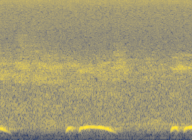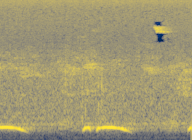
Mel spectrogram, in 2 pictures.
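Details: Chilean pigeon (Patagioenas araucana) in Chile giving deep, hollow coos: a short note, then a longer drawn-out one, repeated about every one and a half seconds over a soft background hiss.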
